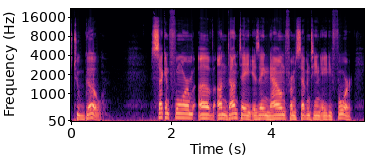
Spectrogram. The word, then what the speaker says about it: andante: Orthorhombic is spelled O-R-T-H-O-R-H-O-M-B-I-C. Next we have andante. We have two forms, and they both will be the last for this episode. A-N-D-A-N-T-E. It could also be pronounced andante.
